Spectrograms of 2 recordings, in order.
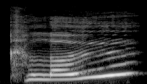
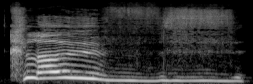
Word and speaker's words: clothes: the hard bit okay the th followed by the z sound chloe you try it amazing well done clothes clothes excellent so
